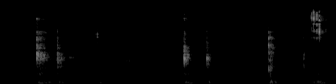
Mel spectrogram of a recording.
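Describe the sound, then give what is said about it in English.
A clock ticks and clicks: several sharp, crisp taps in uneven groups, some in quick pairs, with brief silences between and no voices. “And I'm going to hit my clock so I don't go over.”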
